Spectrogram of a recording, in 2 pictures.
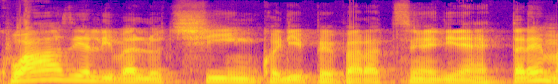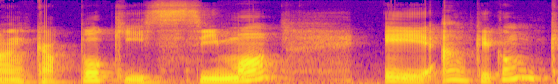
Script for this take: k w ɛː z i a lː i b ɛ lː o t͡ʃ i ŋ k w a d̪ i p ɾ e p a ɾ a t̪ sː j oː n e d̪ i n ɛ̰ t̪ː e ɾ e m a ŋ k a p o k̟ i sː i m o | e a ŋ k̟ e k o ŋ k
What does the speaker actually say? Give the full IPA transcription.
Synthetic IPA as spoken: k w aː z i a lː i v ɛ lː o t͡ʃ i ŋ k w e d̪ i p ɾ e p a ɾ a t̪ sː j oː n e d̪ i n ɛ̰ t̪ː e ɾ e m a ŋ k a p o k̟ i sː i m o | e a ŋ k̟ e k o ŋ k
